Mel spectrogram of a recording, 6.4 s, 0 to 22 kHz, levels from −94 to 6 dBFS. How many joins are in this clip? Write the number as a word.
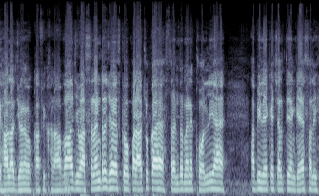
one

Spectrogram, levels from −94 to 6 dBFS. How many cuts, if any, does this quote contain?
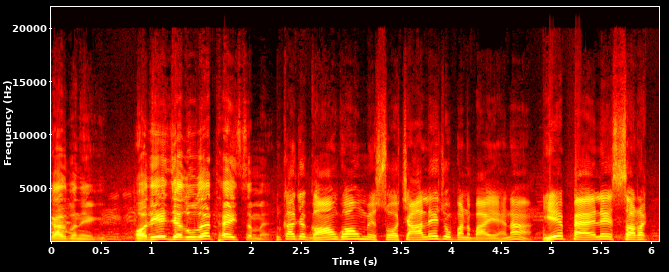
two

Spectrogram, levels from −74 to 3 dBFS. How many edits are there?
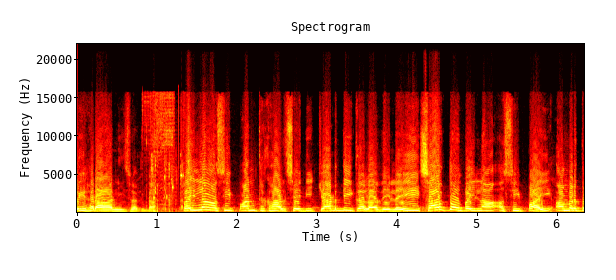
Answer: two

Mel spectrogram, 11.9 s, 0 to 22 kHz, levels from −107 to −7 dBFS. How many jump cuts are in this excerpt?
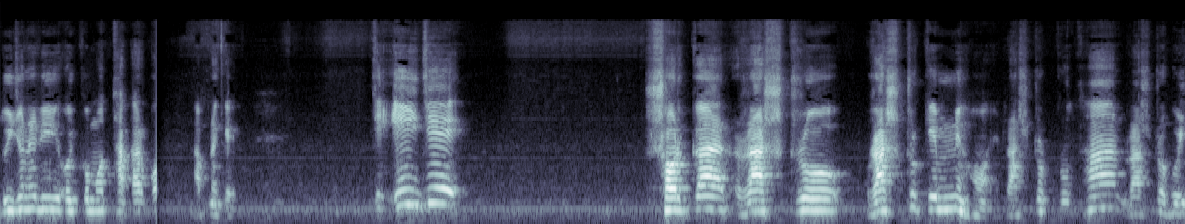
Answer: one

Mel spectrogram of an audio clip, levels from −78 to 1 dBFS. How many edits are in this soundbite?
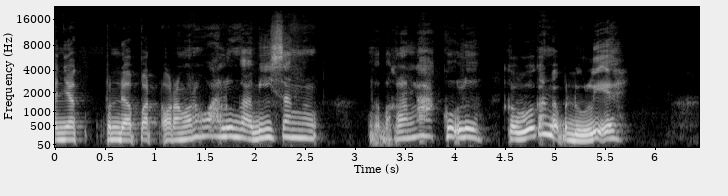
one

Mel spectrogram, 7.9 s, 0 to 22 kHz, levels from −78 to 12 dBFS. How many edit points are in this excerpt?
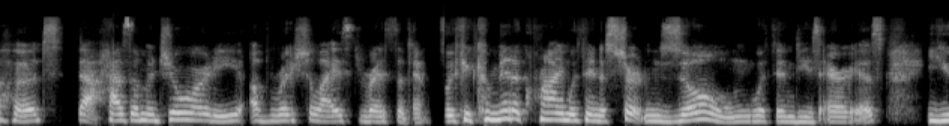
one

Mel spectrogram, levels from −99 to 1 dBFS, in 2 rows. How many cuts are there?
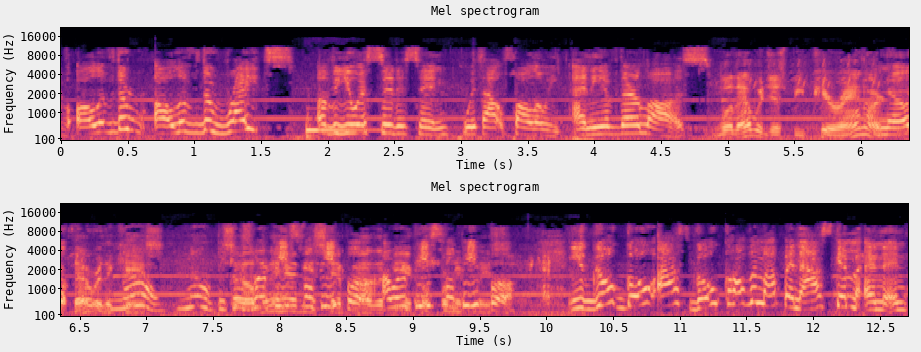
one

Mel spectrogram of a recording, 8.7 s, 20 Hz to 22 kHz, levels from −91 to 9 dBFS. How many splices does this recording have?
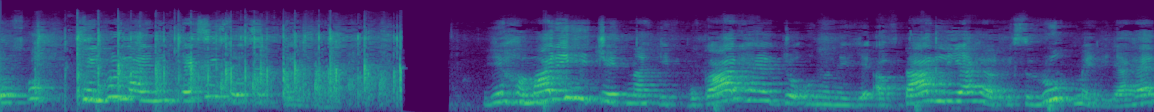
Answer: one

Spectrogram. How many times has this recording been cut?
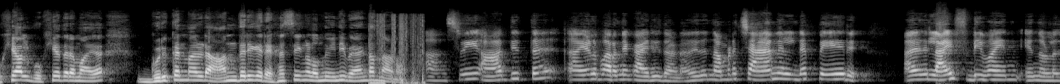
one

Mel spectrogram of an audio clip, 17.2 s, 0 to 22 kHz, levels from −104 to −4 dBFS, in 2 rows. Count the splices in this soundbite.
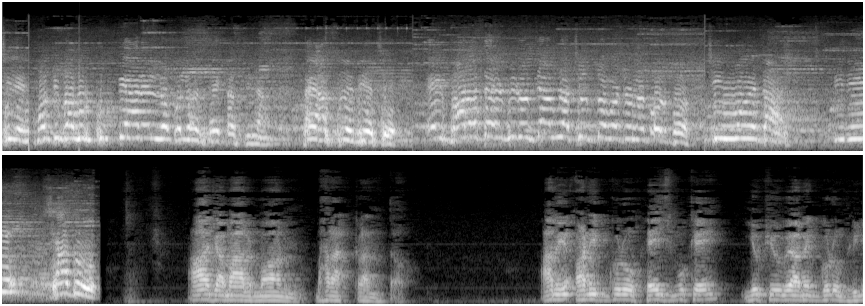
one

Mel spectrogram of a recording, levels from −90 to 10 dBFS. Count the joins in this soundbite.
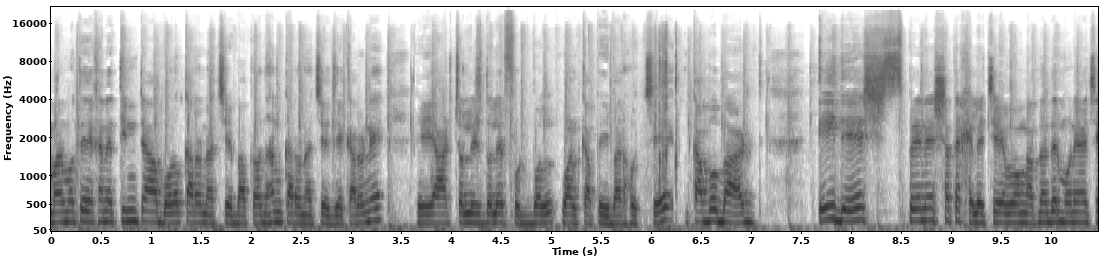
one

